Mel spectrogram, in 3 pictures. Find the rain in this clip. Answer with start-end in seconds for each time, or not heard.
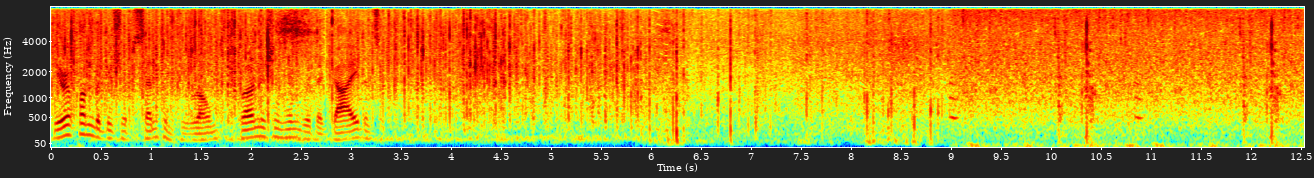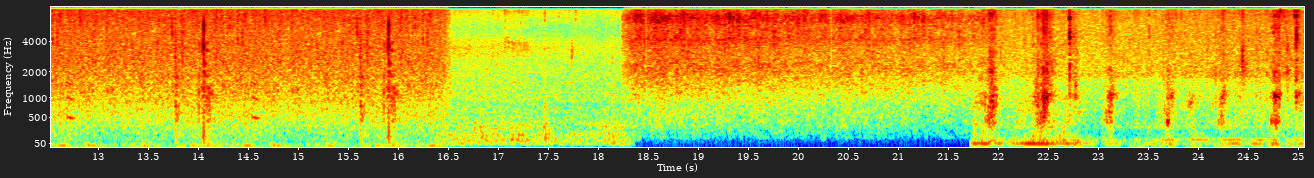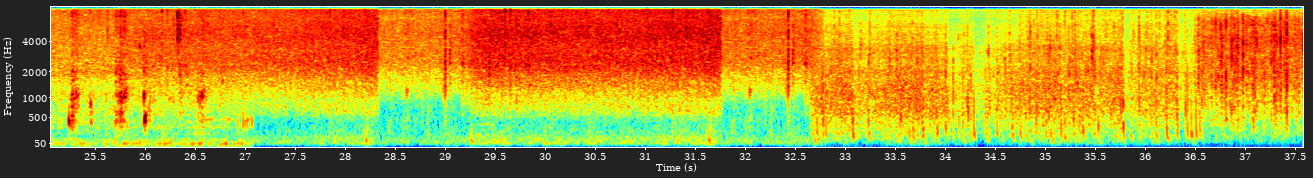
0.0-37.5.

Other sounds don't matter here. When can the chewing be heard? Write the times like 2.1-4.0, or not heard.
21.7-27.1.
